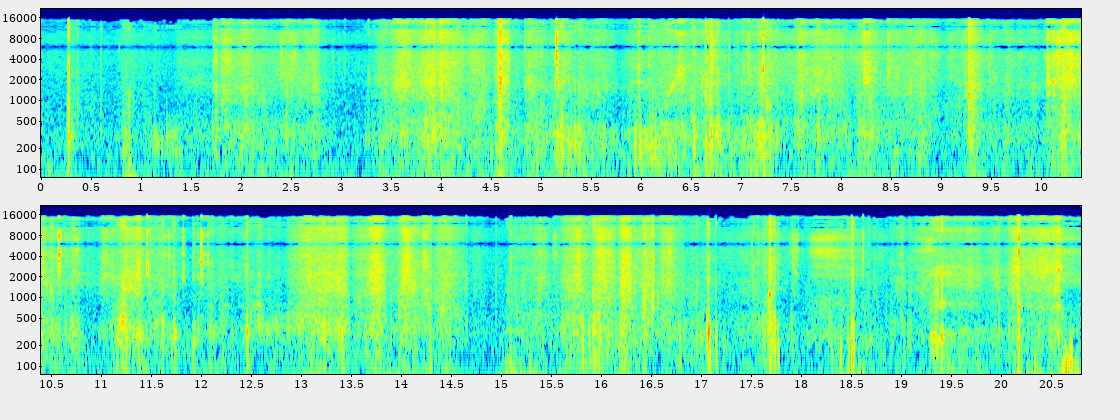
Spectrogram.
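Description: Footsteps of a hiker walking a forest trail over dry conifer needles and twigs: an uneven run of soft crunches and scuffs.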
